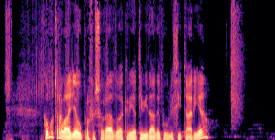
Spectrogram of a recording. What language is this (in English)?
Galician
